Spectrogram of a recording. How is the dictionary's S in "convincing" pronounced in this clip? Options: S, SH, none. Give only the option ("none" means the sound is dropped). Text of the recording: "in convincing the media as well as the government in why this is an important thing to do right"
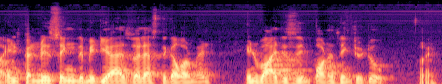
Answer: S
